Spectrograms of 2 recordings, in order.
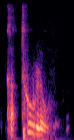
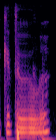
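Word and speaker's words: Cthulhu: Lovecraft people will do the proper lovecraftian pronunciation of culu um which is very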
